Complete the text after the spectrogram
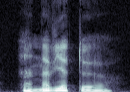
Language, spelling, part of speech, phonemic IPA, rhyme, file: French, aviateur, noun, /a.vja.tœʁ/, -œʁ, Fr-aviateur.ogg
- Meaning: aviator (male) (male pilot, airman)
